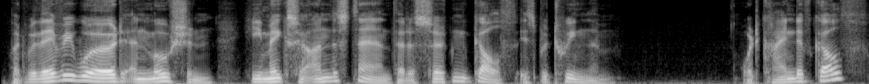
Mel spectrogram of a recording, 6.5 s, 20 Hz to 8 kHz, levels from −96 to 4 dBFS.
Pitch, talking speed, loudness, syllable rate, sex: 110 Hz, 195 wpm, -18 LUFS, 5.4 syllables/s, male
